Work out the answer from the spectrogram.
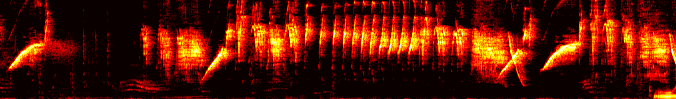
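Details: Two bananaquits duel in a fight. Rising whistled slurs lead into a rapid, high, ticking, buzzy trill, then more upward sweeps, with a brief lower rasping note at the very end.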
